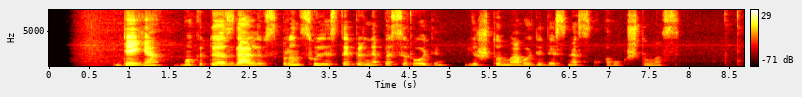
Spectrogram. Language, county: Lithuanian, Panevėžys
